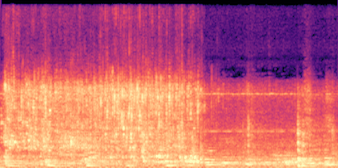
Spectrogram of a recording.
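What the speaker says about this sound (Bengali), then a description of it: "গ্যাসটাকে আমি ধরিয়ে নিলাম, আর এর মধ্যে জল দিয়ে দেবো" Tap water runs steadily into a pan on a gas stove while making rasgulla, a continuous splashing pour that eases off partway through, close and moderately loud with no talking.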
